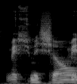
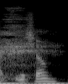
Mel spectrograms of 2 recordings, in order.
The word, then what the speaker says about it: Michonne: Walking Dead, I'm not sure how you pronounce this. – Michonne. – Michonne. is that right? – Yeah, Michonne.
